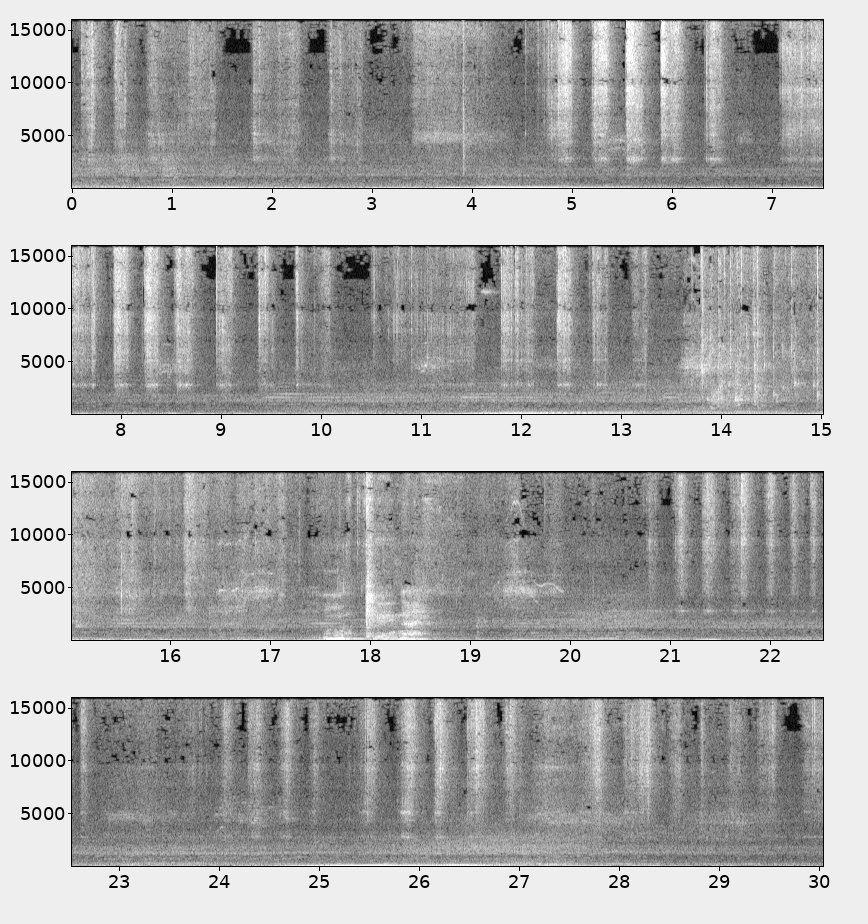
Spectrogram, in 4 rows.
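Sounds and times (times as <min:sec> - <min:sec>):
razor scraping stubble: 0:00.0 - 0:13.8, 0:19.3 - 0:30.0.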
